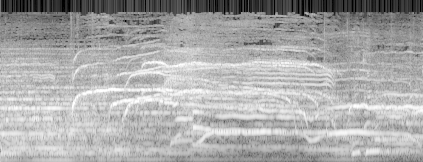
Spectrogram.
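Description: Music with long held chords plays in a large hall. From about a second in, a crowd joins with whoops and shouts that rise and fall in pitch over it.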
